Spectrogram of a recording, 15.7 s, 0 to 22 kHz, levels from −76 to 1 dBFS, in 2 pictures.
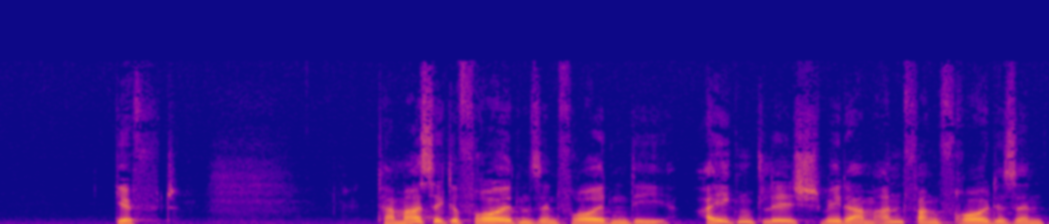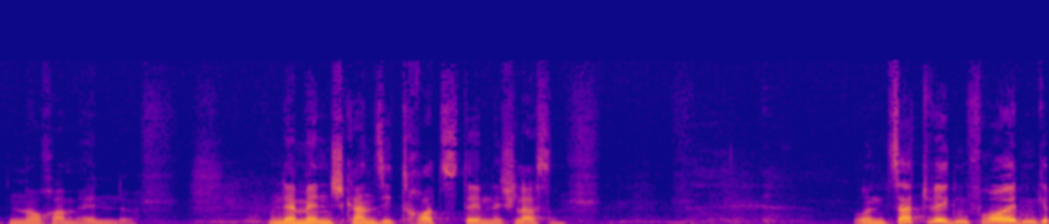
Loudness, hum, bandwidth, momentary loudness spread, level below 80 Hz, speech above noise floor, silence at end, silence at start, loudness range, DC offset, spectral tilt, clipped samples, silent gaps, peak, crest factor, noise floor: -19 LUFS; none; 16.5 kHz; 12 LU; -64 dBFS; 39 dB; 0 s; 0.9 s; 6 LU; under 0.1%; -5.5 dB/octave; under 0.1%; none; 0 dBFS; 20 dB; -58 dBFS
